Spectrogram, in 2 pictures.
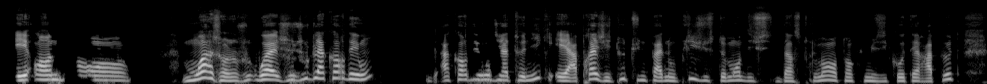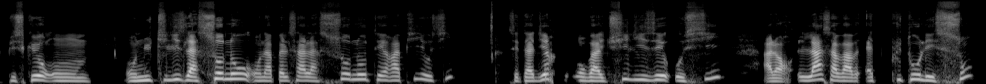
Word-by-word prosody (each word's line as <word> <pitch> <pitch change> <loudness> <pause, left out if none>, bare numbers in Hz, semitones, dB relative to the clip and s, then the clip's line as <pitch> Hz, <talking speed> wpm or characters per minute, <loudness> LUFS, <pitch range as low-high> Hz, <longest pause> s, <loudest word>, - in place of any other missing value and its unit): Et 205 +2 +7
en 220 -1 +5 0.3
dans 200 -4 -2 0.5
moi, 260 - +6
j'en 175 -7 -1
joue. 175 +5 -7
Ouais, 215 +1 +6
je 195 +3 -5
joue 215 +7 -4
de 275 - -8
l'accordéon 275 -2 +2 0.7
accordéon 220 -1 -3
diatonique 195 - -3
et 175 - +3
après 170 +11 +3
j'ai 165 -8 -6
toute 250 +4 -8
une 200 -1 -7
panoplie 175 - -4
justement 180 0 -6
d'us 165 -4 -11
d'instruments 165 +6 -6
en - - -5
tant 165 0 -8
que 170 - -12
musicothérapeute 160 - -5 0.4
puisqu'on, 165 -1 +1
mmh, 155 -1 -6 0.4
on 165 +2 +1
utilise 200 +3 -1
la 185 -3 +8
sono. 255 +1 +4
On 170 0 -3
appelle 175 +1 -1
ça 180 +1 +1
la 165 -2 0
sonothérapie 230 +1 -2
aussi. 255 - -6 0.5
C'est 160 0 -7
à 165 - +5
dire 225 +9 +3
que - - -23
l'on 180 -1 -1
va 165 -1 +6
utiliser 215 +2 0
aussi 260 - -3 0.4
alors - - +3
là, 185 +5 +6
ça 185 -5 +4
va 170 -2 +5
v 160 - -5
être 165 - -5
plutôt 230 +2 0
les 185 -4 +3
sons, 285 - -2
195 Hz, 165 wpm, -24 LUFS, 170-225 Hz, 0.7 s, la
